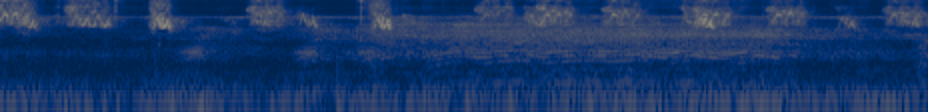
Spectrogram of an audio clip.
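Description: Small songbirds chirping, short high calls coming every half second or so. A fainter wavering tone sits under them for a few seconds in the middle.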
